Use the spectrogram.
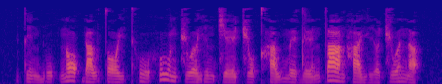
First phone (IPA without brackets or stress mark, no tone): t̪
